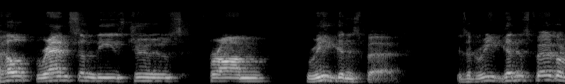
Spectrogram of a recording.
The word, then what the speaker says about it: Regensburg: Can we obligate other communities in the empire to pay to help ransom these Jews from Regensburg? Is it Regensburg or Reinsburg? Regensburg.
